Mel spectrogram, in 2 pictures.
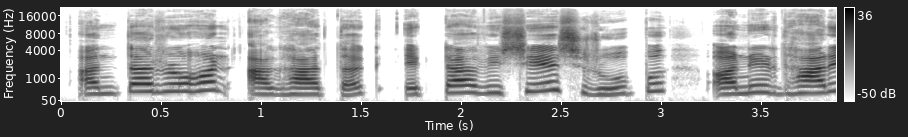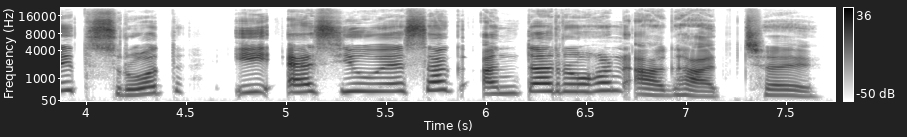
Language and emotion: Maithili, neutral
